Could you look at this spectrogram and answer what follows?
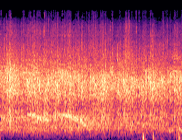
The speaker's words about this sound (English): But I'm thankful for the house of God. Clap your hands right now if you're thankful for the house of God.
